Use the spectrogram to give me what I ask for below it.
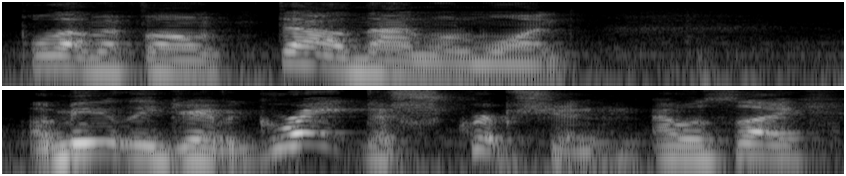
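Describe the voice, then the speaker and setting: A man's voice: medium pitch, big pitch swings, normal speed. A young man from California, telling a vlog story to camera and acting out what others said. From California, USA. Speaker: vlogger.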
